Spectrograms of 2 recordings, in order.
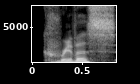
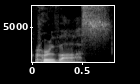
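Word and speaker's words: crevasse: This big like crevice in Japan. This big chasm is is is pronounced creass.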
